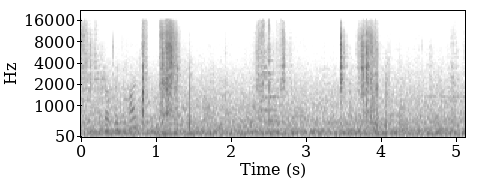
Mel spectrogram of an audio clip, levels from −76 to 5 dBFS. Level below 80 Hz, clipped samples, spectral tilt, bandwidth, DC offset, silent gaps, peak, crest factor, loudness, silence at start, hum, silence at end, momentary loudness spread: -64 dBFS; under 0.1%; -2.5 dB/octave; 17 kHz; under 0.1%; none; -6 dBFS; 28 dB; -32 LUFS; 0 s; none; 0 s; 14 LU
